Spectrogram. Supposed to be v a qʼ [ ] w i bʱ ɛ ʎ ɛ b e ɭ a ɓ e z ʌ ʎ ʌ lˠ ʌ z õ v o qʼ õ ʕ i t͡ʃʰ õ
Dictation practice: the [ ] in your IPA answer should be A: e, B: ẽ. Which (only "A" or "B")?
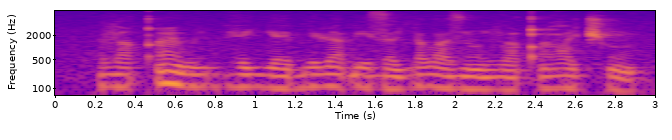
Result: B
